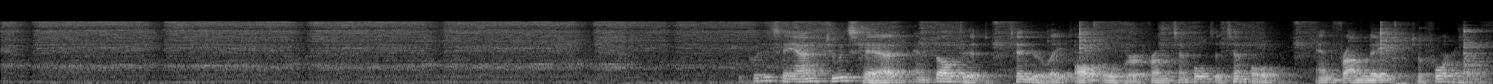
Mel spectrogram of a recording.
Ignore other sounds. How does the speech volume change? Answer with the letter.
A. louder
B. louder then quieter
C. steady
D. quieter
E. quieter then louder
C.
